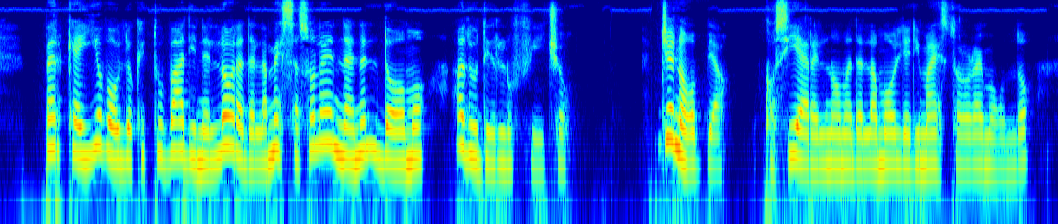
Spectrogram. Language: Italian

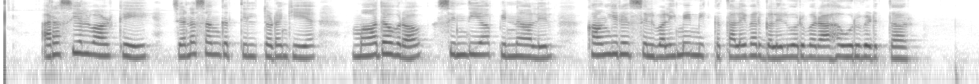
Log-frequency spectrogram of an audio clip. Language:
Tamil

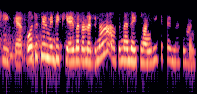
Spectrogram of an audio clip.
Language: Dogri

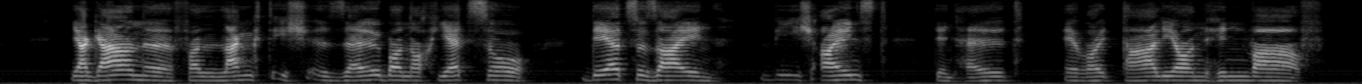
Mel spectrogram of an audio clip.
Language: German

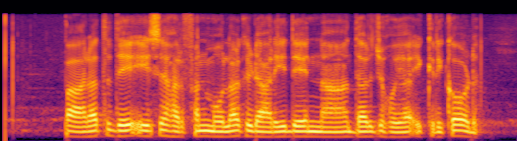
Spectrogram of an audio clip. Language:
Punjabi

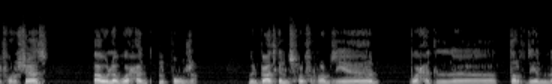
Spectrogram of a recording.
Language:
Moroccan Arabic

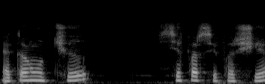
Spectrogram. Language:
Kashmiri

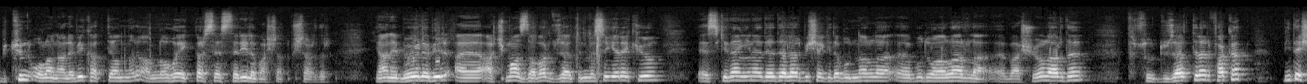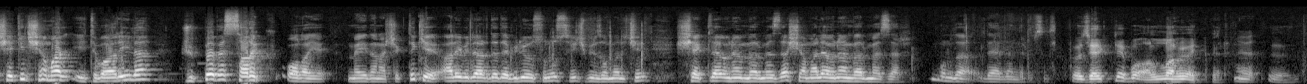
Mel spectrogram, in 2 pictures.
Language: Turkish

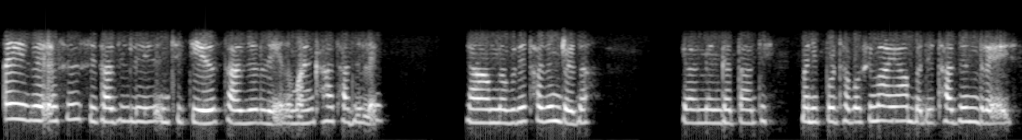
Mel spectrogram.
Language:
Manipuri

